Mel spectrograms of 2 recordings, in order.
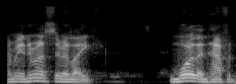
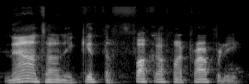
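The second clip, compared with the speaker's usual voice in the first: ordinary talk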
